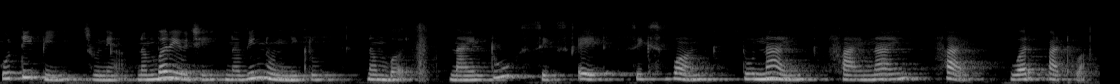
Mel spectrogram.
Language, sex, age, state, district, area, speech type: Marathi, female, 18-30, Maharashtra, Washim, rural, read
